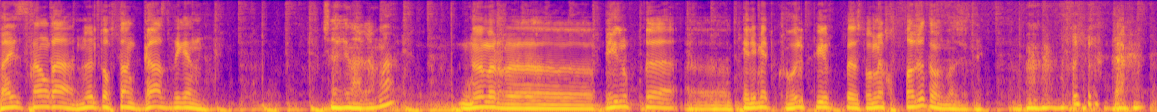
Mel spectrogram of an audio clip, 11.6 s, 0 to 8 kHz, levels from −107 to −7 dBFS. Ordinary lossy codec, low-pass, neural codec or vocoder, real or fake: none; none; codec, 16 kHz, 4 kbps, FunCodec, trained on Chinese and English, 50 frames a second; fake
